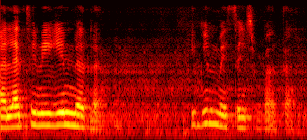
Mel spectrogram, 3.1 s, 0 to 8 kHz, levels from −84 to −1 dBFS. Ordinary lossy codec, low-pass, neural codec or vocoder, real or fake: none; 7.2 kHz; codec, 24 kHz, 0.9 kbps, WavTokenizer, small release; fake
